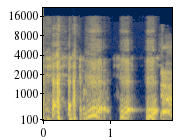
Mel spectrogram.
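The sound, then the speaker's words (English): A dog barks repeatedly and loudly at a dog it sees outside, a rapid string of about six sharp barks with one longer, drawn-out yowl in the middle and no talking. “There's my boy. Hey, he sees a dog outside.”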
